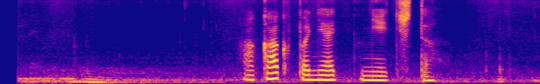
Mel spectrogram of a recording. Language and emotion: Russian, neutral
